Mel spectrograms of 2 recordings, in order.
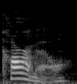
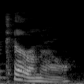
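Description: First: The word is said with two syllables. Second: The word is said with three syllables. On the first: "as in I drive a car" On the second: "I don't say caramel"

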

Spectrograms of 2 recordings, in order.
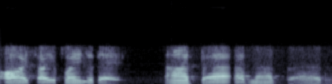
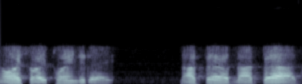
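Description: First: The praise sounds grudging and reluctant. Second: The praise sounds plain and openly admiring. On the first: He hates admitting they are good. The speaker calls it right. "funnier if he, like, reluctantly admits it" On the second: He openly admits they are good. The speaker calls it wrong. "that's how you'd normally do it"

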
